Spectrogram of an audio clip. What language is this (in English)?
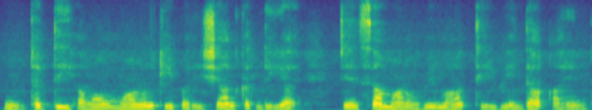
Sindhi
